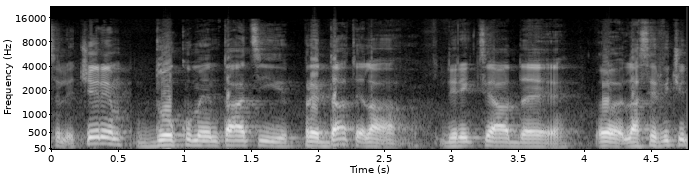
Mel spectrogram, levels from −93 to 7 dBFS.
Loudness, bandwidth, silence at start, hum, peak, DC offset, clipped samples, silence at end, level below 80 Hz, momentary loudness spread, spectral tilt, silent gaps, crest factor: -11 LUFS; 14.5 kHz; 0 s; none; 0 dBFS; under 0.1%; 0.4%; 0 s; -54 dBFS; 7 LU; -6 dB/octave; none; 12 dB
